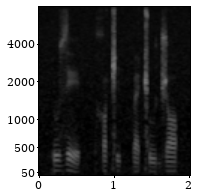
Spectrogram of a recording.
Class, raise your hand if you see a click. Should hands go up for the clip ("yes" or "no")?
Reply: yes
